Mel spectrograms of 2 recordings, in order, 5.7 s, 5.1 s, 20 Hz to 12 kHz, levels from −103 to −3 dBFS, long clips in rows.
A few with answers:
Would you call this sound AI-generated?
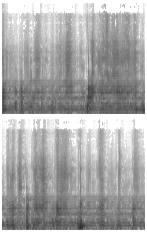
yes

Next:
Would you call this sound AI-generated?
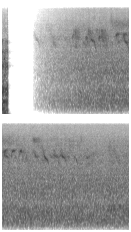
yes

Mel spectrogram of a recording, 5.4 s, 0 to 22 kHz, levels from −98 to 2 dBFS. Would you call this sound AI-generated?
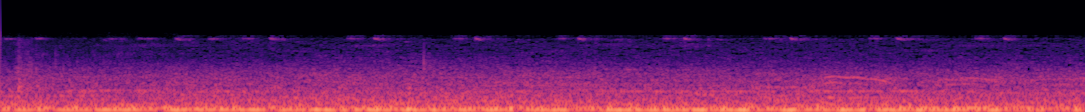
no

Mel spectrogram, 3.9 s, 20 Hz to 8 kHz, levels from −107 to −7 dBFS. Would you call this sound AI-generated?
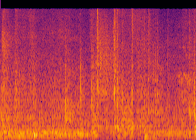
no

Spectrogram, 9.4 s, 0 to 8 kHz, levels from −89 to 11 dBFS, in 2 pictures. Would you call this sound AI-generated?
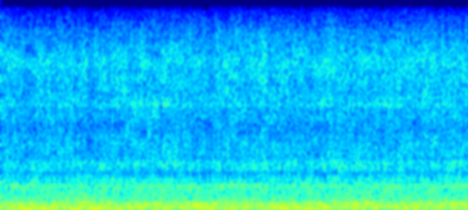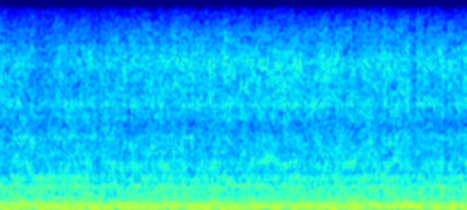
yes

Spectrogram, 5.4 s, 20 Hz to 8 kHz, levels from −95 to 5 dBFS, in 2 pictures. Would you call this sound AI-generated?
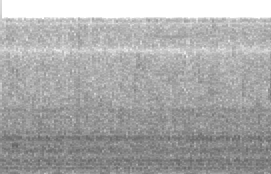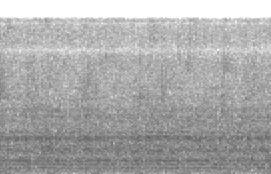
no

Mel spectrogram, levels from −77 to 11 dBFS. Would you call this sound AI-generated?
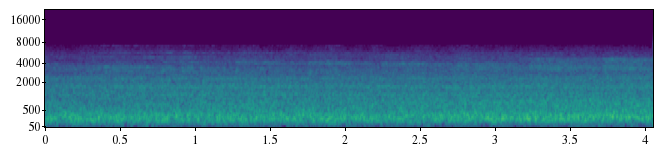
no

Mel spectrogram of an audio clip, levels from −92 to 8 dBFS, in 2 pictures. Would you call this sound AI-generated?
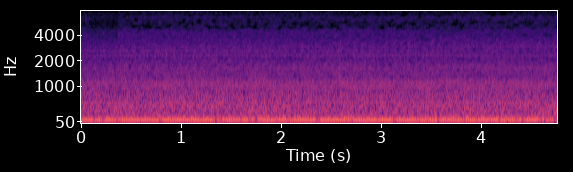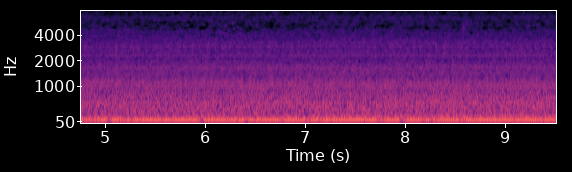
yes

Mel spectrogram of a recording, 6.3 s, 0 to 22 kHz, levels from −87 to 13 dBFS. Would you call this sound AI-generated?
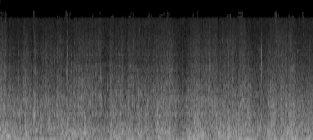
no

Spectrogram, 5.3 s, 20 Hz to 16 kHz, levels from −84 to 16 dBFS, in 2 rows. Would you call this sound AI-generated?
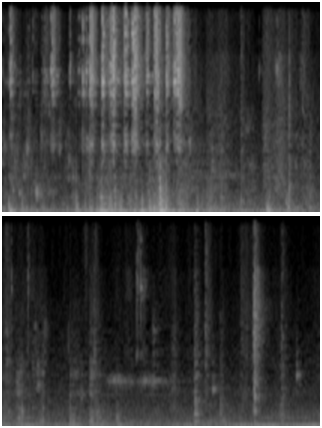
no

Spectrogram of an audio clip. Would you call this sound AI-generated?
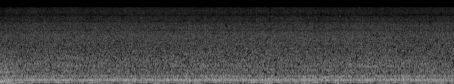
yes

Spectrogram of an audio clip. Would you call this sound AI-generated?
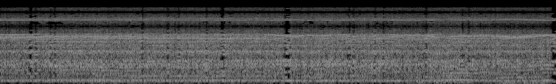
no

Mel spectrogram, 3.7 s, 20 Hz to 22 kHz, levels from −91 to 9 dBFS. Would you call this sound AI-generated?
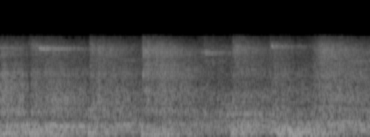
no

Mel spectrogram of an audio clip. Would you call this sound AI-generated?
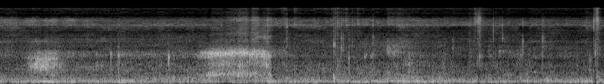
yes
